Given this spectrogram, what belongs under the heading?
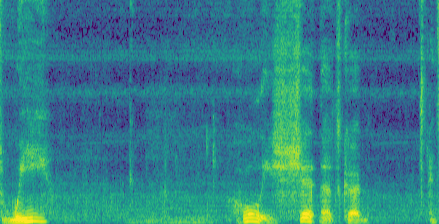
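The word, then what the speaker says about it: Oui: It's pronounced wee.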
